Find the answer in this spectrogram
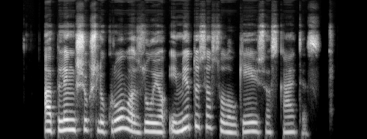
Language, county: Lithuanian, Šiauliai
